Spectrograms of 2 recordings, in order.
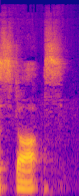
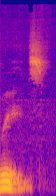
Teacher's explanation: The s is there because it's preceded by a voiceless consonant. The z is there because it's preceded by a voiced consonant. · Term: alternation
